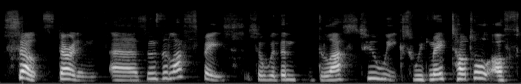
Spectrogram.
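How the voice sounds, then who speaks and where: A woman on a campaign team reporting tweet figures in a casual online audio chat, in a brisk way. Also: fairly high pitch, darkish tone.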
